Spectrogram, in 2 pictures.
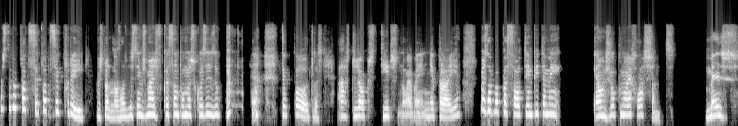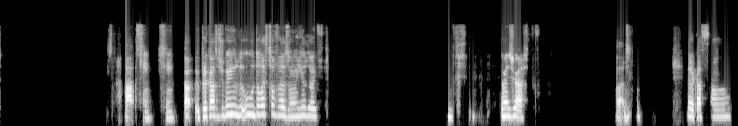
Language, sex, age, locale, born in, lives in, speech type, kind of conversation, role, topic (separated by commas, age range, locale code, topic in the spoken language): Portuguese, female, 30-34, pt-PT, Portugal, Portugal, conversation, unstructured, none, Como seus hobbies ajudam a reduzir o estresse?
